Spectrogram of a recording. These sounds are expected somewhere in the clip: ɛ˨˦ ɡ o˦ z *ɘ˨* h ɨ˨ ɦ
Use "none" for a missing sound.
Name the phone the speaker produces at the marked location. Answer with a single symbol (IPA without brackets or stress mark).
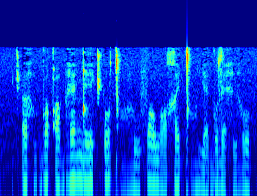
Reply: ɛ˨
